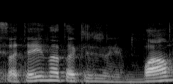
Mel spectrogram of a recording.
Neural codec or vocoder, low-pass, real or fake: none; 7.2 kHz; real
